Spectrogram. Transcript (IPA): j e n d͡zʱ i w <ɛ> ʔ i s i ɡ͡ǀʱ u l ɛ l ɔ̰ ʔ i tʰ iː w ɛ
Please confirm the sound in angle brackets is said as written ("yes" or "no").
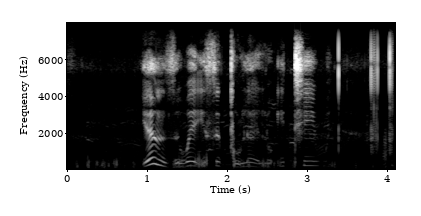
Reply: yes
